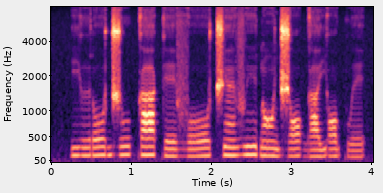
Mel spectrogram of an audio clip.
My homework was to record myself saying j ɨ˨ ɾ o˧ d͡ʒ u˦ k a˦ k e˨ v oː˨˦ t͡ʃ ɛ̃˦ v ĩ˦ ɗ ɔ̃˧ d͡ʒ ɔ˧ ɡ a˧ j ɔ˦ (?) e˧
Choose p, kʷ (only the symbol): kʷ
